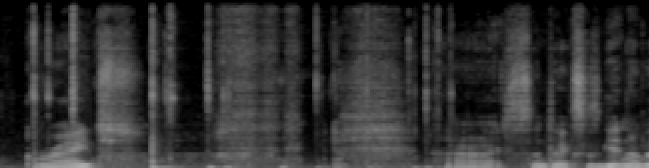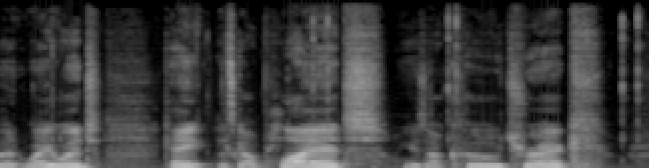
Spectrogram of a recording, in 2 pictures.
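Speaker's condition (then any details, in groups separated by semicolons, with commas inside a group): No condition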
